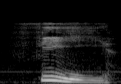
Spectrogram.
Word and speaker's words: fille: As a general rule, this is pronounced E. So the sound E, and then with a little Y sound at the end, E, as in famille, fille. One exception that you should know sooner than later is ville.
